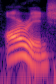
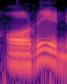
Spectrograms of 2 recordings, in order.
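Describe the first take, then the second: First: The second syllable has a short 'ih' vowel. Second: The second syllable has a different vowel. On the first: The speaker calls it right. "that's actually the the Roman I in the ringe sound there" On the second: The speaker calls it wrong. "not orange"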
